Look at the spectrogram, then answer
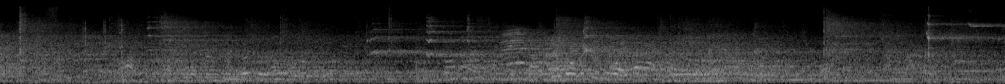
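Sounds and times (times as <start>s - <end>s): shoes squeaking on court floor: 1.4s - 2.0s, 3.6s - 4.8s, 9.2s - 10.0s.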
